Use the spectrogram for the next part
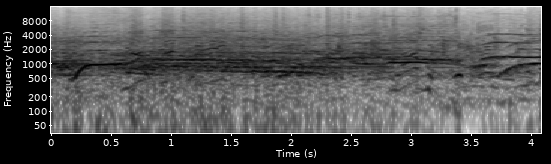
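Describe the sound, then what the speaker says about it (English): Half of a crowded room of students cheers loudly for a team at a class presentation event, a sustained wash of whoops, shouts and excited voices that stays strong throughout. "this half of the room, it's gonna be cheering for Lisa, Team Red."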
